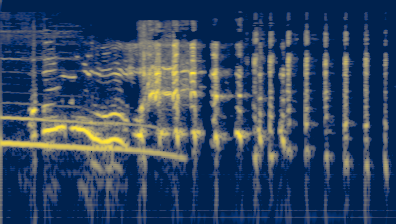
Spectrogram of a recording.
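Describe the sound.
A person imitates a wolf howl with a drawn-out, wavering, falling tone lasting about two seconds, then dissolves into a run of short, rhythmic bursts of laughter.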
